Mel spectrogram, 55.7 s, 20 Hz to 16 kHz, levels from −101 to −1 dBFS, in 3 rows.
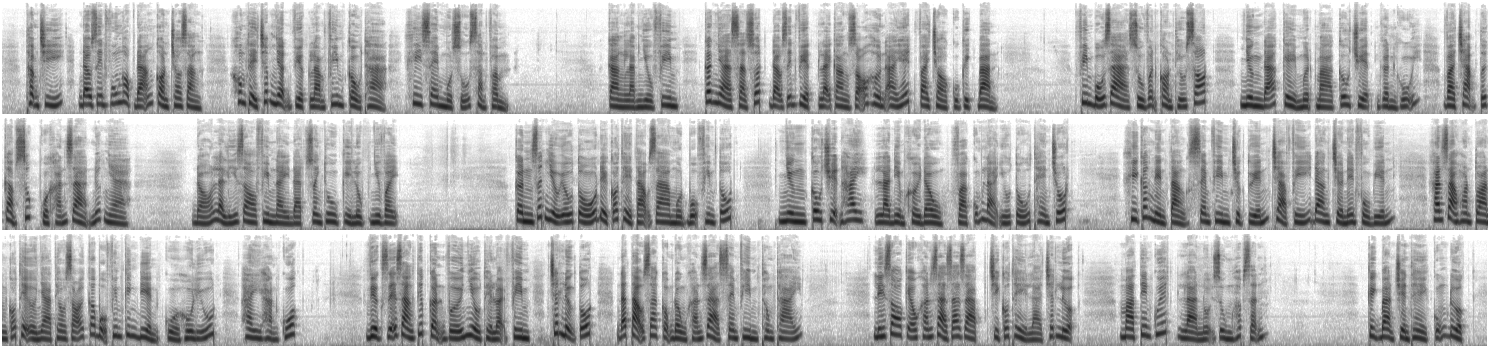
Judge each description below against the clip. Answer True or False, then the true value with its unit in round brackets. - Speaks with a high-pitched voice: True (215 Hz)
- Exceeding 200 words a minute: True (220 wpm)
